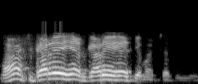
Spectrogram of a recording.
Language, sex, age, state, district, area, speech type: Kashmiri, male, 60+, Jammu and Kashmir, Ganderbal, rural, conversation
